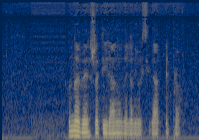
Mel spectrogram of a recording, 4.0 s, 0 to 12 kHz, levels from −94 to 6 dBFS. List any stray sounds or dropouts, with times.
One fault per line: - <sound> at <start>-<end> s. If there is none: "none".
none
